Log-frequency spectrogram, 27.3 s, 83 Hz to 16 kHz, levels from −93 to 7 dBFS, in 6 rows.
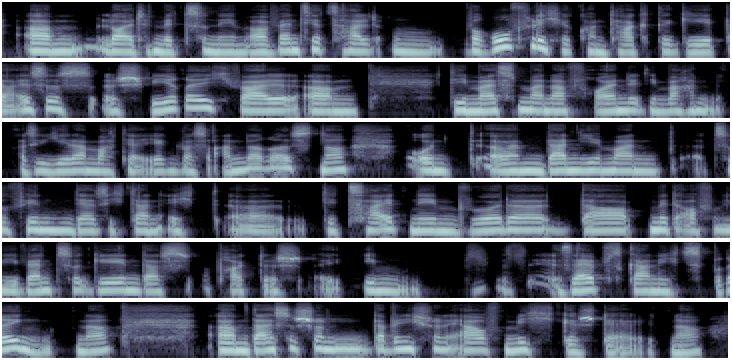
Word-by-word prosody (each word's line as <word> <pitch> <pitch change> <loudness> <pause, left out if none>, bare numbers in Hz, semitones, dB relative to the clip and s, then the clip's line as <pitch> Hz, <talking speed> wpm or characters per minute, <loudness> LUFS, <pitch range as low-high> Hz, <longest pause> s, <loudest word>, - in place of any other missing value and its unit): ähm, 170 +5 +4
Leute 165 -2 +2
mitzunehmen. 150 0 -1
Aber 155 0 +1
wenn's 175 0 +2
jetzt 185 -3 -3
halt 165 +1 -1
um 155 0 -3
berufliche 210 - +3
Kontakte 150 0 -5
geht, 145 0 -4
da - - 0
ist 185 - 0
es, 195 -6 0
äh, 165 - -3
schwierig, 200 +7 +2
weil, 175 0 +4
ähm, 165 -2 +2 0.6
die 180 - +3
meisten 170 +3 +2
meiner 170 -2 +2
Freunde, 175 +1 0
die 170 - -5
machen 170 +2 -2
also 155 +1 -5
jeder 165 +2 0
macht 165 -3 -3
ja - - -2
irgendwas 160 -2 -5
anderes, 110 - -1
ne? 185 +2 0 0.3
Und, 175 -4 +1 0.2
ähm, 170 0 +3
dann 175 0 +3
jemand 170 -1 -1 0.2
zu 185 - -4
finden, 180 0 0
der 170 0 -2
sich 165 -2 -8
dann 170 0 -2
echt, 165 -6 -7 0.2
äh, 85 -1 -4 0.3
die 165 - -6
Zeit 185 +1 0
nehmen 170 -2 0
würde, 180 +2 +1 0.2
da 175 0 0
mit 185 0 +2
auf 175 - -5
'n 180 - -4
Event 165 0 -1
zu 180 -1 -3
gehen, 175 0 0
das 160 -2 -2
praktisch - - -3
i - - -10
ihm 175 0 -2 0.3
s 185 +4 -16
s 160 -4 -8
selbst 180 +1 +1
gar 170 -1 +1
nichts 160 -3 -1
bringt, 195 -6 +2
ne? 170 +3 0 0.6
Ähm, 175 -1 +6
da 175 0 +5
ist 185 - +2
es 205 - +9
schon 195 -2 +5
da - - +1
bin 195 +3 +1
ich 190 - +2
schon 195 -1 -1
eher 195 -3 +1
auf 180 - -5
mich 175 0 -1
gestellt, 145 0 +2
ne? 145 +2 -3
170 Hz, 170 wpm, -23 LUFS, 160-180 Hz, 0.6 s, es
